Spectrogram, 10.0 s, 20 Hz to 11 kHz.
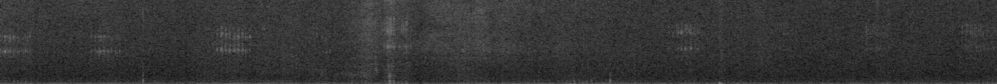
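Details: Danci, a female cat being massaged on February 9, 2022, purrs for the first time since she arrived. An even, deep rumble holds steady, broken by a couple of brief taps.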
